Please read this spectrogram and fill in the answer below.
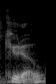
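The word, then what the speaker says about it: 弓道: don't know is uh otherwise known as Kudo which is how you say it in Japanese and the idea like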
